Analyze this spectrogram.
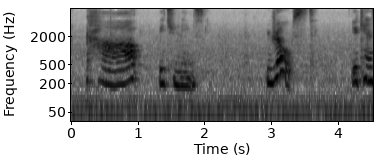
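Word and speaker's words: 烤: eight verbs okay so the first one is cow cow which means roast you can see this part it's the fire right so cow is the fire we can say cow young ro yang means the sheep yang zhou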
